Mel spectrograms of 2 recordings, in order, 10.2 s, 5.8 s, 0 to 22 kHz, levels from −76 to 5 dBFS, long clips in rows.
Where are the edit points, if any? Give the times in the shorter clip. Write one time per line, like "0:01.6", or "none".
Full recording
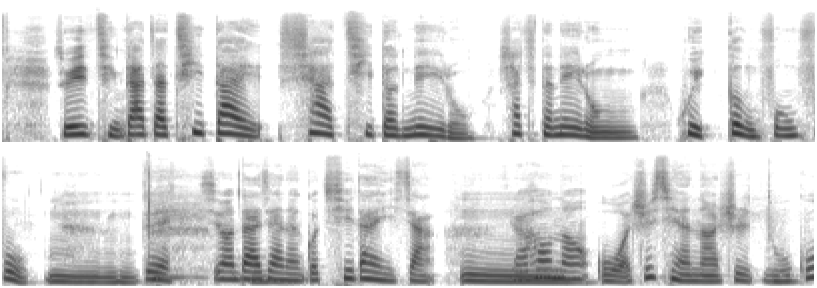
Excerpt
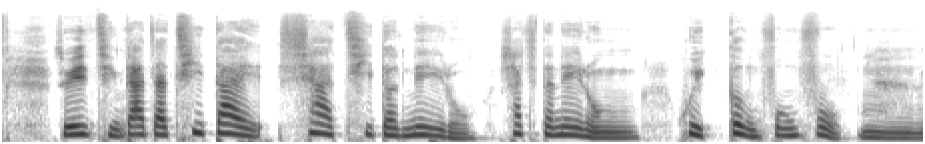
none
